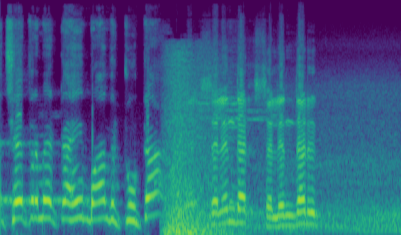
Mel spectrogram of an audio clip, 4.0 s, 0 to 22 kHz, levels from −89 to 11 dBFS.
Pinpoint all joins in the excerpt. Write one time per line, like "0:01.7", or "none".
0:02.0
